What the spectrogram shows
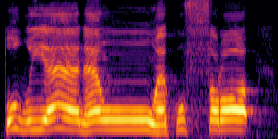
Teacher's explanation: الادغام وفي غنه واقعه بين كلمه طغيان وبين كلمه كفرا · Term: الإدغام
